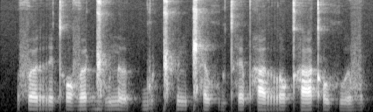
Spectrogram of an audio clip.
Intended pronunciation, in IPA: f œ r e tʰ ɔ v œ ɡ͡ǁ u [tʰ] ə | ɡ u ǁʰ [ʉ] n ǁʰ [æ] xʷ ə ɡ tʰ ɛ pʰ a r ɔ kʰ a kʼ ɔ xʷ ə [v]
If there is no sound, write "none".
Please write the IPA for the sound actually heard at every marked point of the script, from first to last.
n, ʉ, æ, v

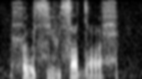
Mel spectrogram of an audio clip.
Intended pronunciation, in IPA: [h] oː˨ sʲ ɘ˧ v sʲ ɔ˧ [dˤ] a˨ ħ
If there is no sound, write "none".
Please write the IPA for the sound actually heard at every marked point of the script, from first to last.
ħ, dˤ

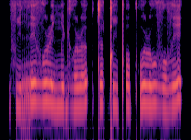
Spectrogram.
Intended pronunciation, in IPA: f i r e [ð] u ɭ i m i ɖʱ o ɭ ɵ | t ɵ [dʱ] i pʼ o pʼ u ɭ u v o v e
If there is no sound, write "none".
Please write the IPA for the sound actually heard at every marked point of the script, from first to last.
v, ǃ

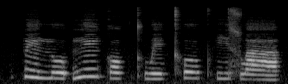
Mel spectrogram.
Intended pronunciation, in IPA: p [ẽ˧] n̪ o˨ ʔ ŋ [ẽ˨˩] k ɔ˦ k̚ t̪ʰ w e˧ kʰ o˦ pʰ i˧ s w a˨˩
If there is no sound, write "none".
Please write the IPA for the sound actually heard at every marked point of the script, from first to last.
ẽ˥˧, ẽ˦

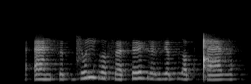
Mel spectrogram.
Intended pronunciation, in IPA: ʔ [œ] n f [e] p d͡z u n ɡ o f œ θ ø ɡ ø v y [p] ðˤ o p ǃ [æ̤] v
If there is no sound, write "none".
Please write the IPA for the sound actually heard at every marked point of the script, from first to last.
æ, ø, p, æ

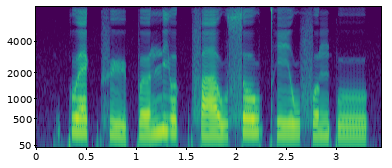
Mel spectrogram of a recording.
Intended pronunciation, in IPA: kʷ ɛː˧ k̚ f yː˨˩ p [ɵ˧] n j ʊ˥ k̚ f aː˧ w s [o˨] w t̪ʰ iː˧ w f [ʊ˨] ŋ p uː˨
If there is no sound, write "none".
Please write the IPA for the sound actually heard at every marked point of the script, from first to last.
ɵ˨˥, o˥, ʊ˧

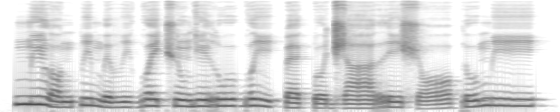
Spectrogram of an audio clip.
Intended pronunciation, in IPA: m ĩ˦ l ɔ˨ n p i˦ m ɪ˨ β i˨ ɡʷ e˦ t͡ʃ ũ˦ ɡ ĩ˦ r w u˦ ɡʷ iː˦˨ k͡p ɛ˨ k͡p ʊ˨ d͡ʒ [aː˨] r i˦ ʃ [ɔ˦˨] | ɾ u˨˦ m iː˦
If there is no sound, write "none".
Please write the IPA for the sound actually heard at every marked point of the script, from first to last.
aː˨, ɔ˨˦

